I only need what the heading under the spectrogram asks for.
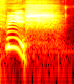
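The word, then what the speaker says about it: ghoti: Finally, he told us it's pronounced fish. How the gh he said was pronounced like F, like the gh in tough.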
